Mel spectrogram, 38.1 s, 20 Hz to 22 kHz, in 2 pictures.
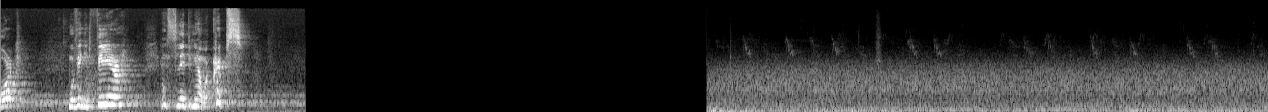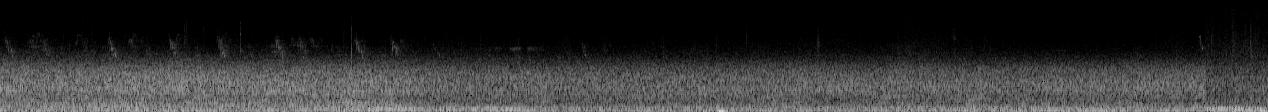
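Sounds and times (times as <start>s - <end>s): low hum: 0.0s - 4.6s, 37.0s - 38.0s
steady background hiss: 0.0s - 4.6s
small birds chirping: 10.7s - 25.7s.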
